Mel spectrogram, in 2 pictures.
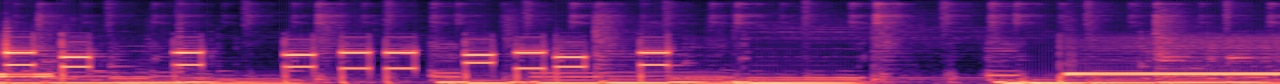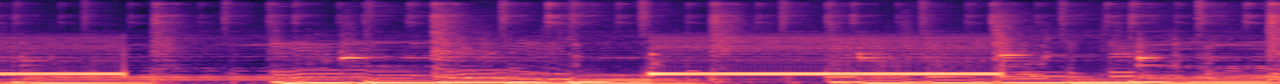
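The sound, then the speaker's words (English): Touch-tone dialing beeps as a radio host places a call: a quick series of varied tones, then two long, steady ring tones separated by a pause. “All right, so let's try to call Brian right now and see what's going on.”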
